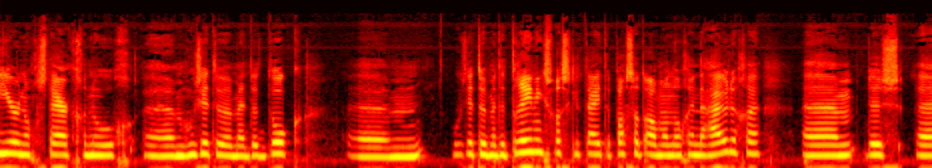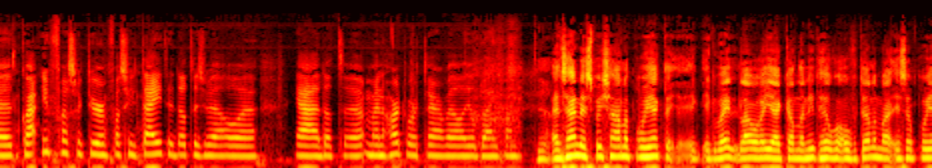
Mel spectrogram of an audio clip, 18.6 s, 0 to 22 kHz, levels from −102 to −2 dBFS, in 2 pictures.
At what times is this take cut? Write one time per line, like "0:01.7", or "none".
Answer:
0:14.5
